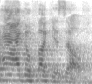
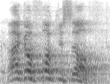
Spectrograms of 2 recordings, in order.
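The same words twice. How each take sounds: First: Slow Boston brush-off; same curse, drawn out in a Boston accent. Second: High, slow New Jersey brush-off; New Jersey accent. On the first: Comic testing Southerners on Yankee accents, Boston accent. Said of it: "Boston, you guys are great". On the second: Comic having the crowd guess accents, New Jersey accent. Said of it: "nobody saying New Jersey". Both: Shown as a demonstration.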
